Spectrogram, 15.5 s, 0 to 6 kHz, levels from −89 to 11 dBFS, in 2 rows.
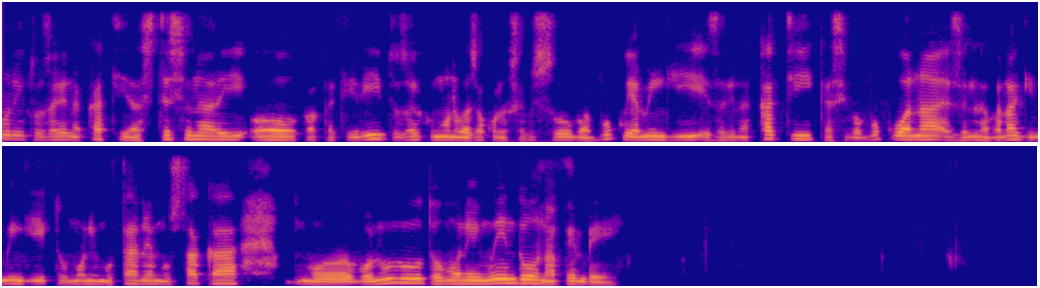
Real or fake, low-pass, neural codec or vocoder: fake; 5.4 kHz; codec, 16 kHz, 4 kbps, X-Codec, HuBERT features, trained on balanced general audio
